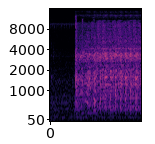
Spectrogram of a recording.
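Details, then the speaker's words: 2002 Audi A4 3.0L V6 that cranked but would not start, with no fuel at the line and the fuel pump suspected: cranking with the fuel line disconnected into a bucket to test flow; steady starter whir with even pulses, engine not catching. "in order to check for flow all you need to do is disconnect the fuel line and point it into a bucket okay crank"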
